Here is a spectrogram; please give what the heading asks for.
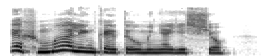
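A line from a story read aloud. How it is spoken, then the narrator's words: Tender sigh. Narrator (Russian): вздохнула Тин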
